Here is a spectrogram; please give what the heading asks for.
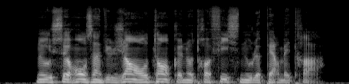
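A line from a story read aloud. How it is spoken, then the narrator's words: Plain. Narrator (French): dit l'inquisiteur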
